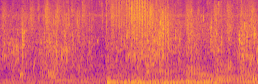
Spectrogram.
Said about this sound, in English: swims across a backyard pool.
